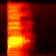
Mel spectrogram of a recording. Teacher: The first syllable, ba, is a fourth tone. It's sharp, it's a decisive fall in pitch, almost like a command, ba. Then the second syllable is a neutral tone, so it's light and unstressed.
